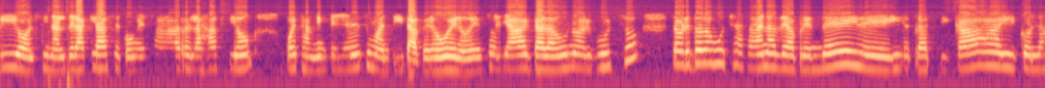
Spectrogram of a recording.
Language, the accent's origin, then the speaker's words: Spanish; Arcos, Andalusia, Spain; yo soy de Arcos y cuando llegué aquí había un poco de duda, ¿no? Yo llegué el año pasado aquí, volví a Arcos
